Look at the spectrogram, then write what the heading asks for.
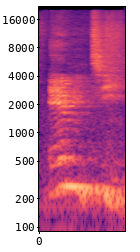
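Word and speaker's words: empty: اصلا البي مش بتتنطق. امتي.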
